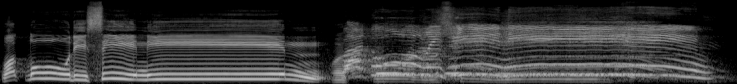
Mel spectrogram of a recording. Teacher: آخر میں نون کی ادائیگی کلیئر ہونی چاہیے. نون ساکن رہے, ہلے بھی نہیں. بعض کیا کرتے تھے سینین, آواز آ جاتی ہے نون کلکلا والی, کلکلا نہیں کرنا.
